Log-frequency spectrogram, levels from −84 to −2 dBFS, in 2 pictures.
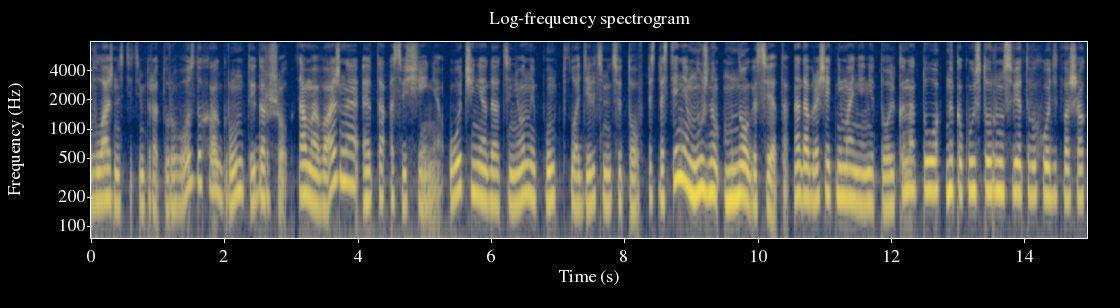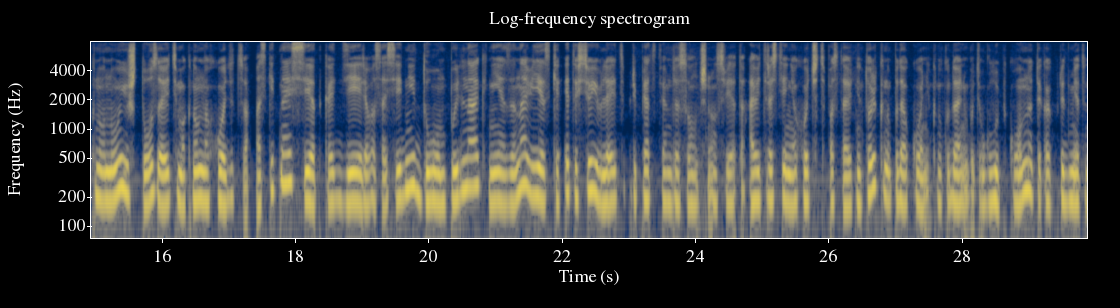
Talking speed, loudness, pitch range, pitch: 150 wpm, -18 LUFS, 175-220 Hz, 190 Hz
